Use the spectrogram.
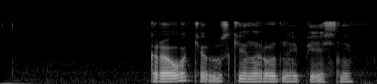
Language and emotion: Russian, neutral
